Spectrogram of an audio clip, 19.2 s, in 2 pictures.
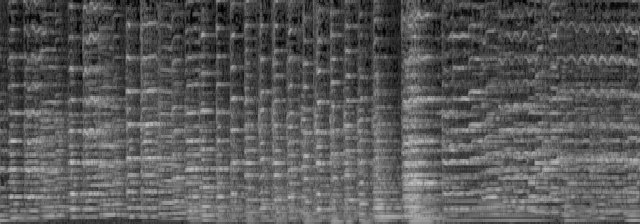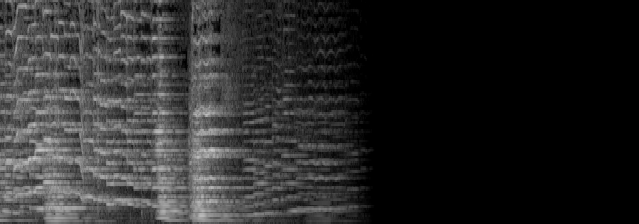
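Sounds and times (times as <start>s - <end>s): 
string instruments playing a rondo: 0.0s - 15.1s.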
